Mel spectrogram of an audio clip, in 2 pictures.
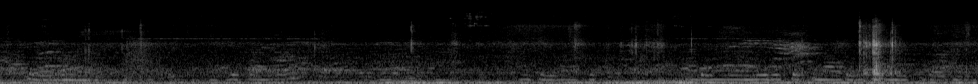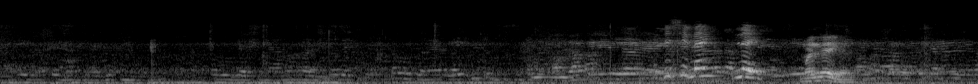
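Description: A knife scrapes and slices through soft fruit skin.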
